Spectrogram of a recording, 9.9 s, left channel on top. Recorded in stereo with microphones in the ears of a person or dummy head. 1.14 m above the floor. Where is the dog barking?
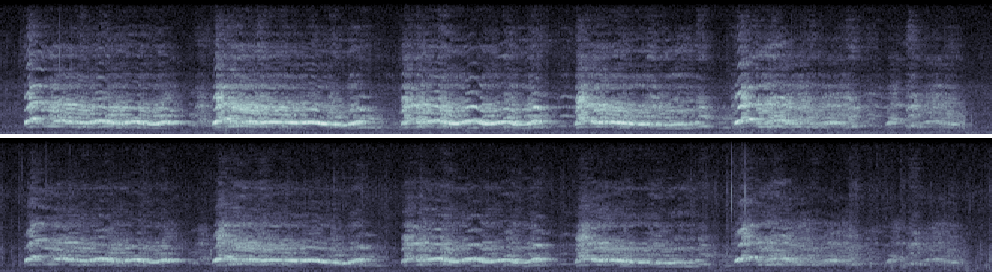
70° left (ahead or behind), 1.9 m.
